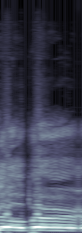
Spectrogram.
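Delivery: high, loud stadium-style cheer. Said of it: "all of a sudden you're just like".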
